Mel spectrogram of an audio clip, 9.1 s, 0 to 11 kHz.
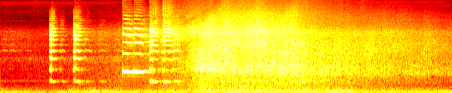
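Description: Alstom Régiolis B 84500 bimode train sounding its two-tone horn in a series of short blasts, then the rush of the train passing at speed, fading as it runs away.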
